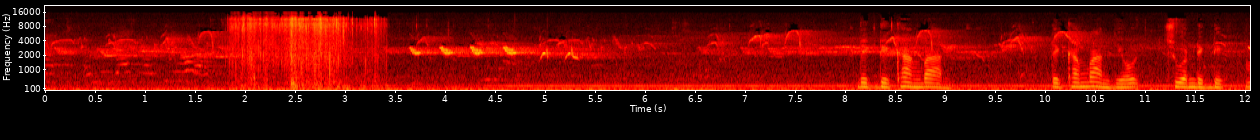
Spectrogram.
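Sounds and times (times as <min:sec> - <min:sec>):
rustling noise: 0:01.7 - 0:03.4.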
